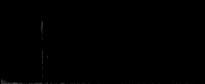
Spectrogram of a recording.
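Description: A few faint computer clicks in the first half second, the clearest about half a second in; otherwise near silence.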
